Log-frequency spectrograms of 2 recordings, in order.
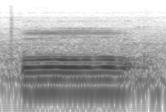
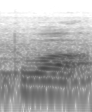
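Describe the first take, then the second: First: The lips stay unrounded on the sound. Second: The lips are rounded on the sound. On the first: The speaker calls it right. "The correct is ta" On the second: The speaker calls it wrong. "don't change the shape of your lips... Twa is wrong"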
